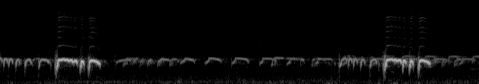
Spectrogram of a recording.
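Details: Lure recording of a champion local zebra dove: a loud rippling burst of coos, then a long even string of soft, regularly spaced short notes at one pitch, closing with a second loud burst.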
